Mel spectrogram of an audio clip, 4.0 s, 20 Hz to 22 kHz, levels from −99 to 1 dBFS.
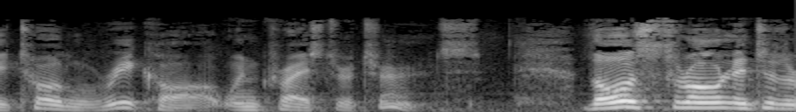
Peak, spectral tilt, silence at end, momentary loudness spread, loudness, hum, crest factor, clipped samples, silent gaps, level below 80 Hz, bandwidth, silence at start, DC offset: -4 dBFS; -5 dB/octave; 0 s; 20 LU; -20 LUFS; none; 18 dB; under 0.1%; none; -64 dBFS; 11.5 kHz; 0 s; under 0.1%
